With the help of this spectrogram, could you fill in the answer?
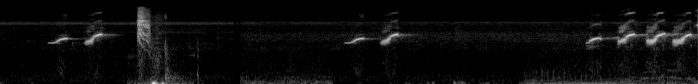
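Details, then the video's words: A Double-collared Seedeater being trained to sing gives paired, quick rising whistles, then a brisk run of similar notes, with a sharp click and a faint steady high whine. "Como Encartar Um Coleiro Em 30 Dias"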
